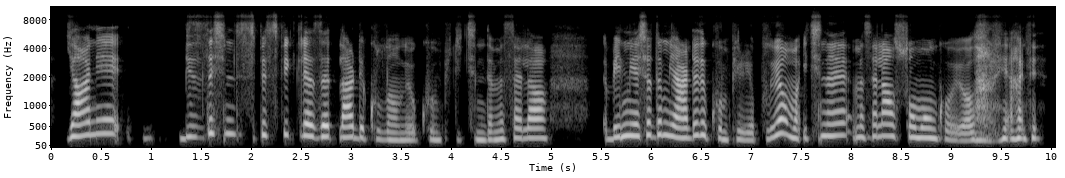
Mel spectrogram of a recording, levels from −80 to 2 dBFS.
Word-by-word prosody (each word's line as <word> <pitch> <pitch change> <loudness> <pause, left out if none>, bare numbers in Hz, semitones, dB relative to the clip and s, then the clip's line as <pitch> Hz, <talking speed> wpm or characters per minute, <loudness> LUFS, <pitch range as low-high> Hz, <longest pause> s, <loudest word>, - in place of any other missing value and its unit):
Yani, 300 +7 +3 0.3
b 215 - -19 0.3
bizde 250 +8 -2
şimdi 325 -1 -4
spesifik 295 0 -4
lezzetler 255 -2 +4
de 235 - 0
kullanılıyor 180 -4 -6
kumpir 180 -1 -9
içinde. 180 +1 -6
Mesela, 225 +3 +1 0.6
eee, 195 - -7
benim 250 +4 +2
yaşadığım 295 +2 +1
yerde 235 +2 +5
de 295 - +3
kumpir 200 -6 -6
yapılıyor 200 - 0
ama 235 -10 +1
içine 275 +6 -1
mesela 265 +3 +1
somon 230 -2 +1
koyuyorlar 175 -3 -1
yani. 215 +1 0
235 Hz, 145 wpm, -23 LUFS, 200-275 Hz, 0.6 s, yerde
